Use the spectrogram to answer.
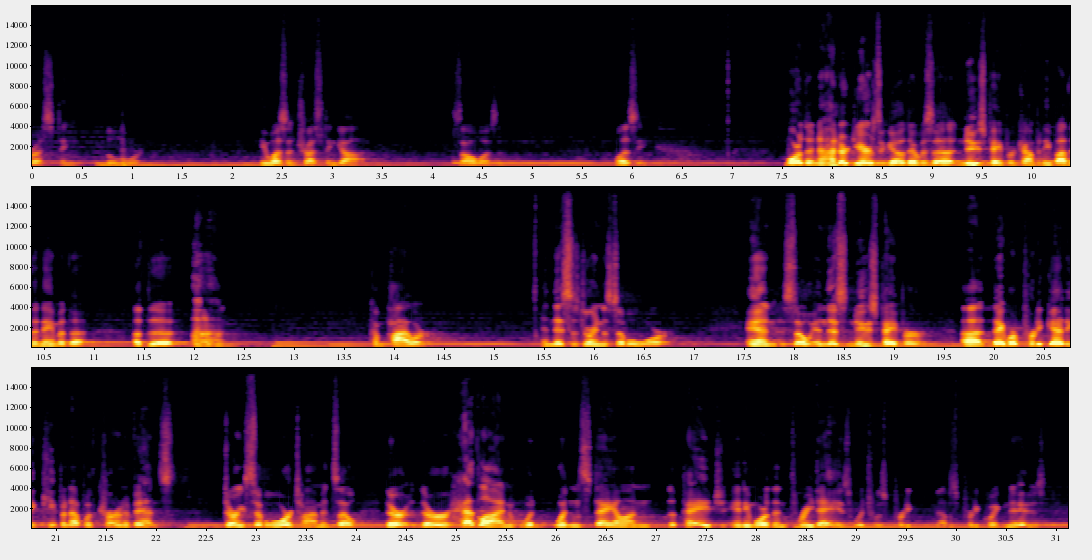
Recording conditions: large echoing room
